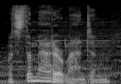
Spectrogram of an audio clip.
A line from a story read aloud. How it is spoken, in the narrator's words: I asked anxiously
